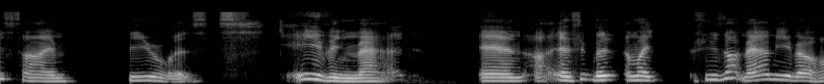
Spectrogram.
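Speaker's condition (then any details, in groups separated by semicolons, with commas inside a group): Congenital muscular dystrophy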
